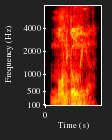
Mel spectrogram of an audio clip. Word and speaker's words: Mongolia: So it's mon, go, li, Mongolia.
